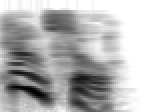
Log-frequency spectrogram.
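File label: "counsel", British English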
